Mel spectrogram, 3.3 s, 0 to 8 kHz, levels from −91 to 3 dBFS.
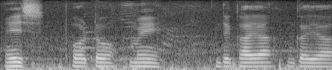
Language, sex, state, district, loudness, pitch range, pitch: Hindi, male, Haryana, Charkhi Dadri, -16 LUFS, 160-165 Hz, 165 Hz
